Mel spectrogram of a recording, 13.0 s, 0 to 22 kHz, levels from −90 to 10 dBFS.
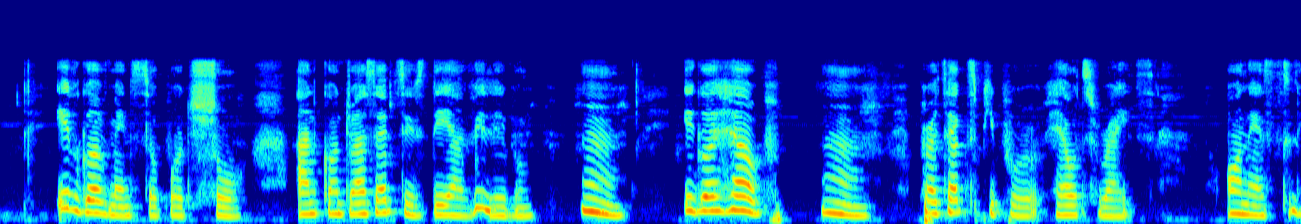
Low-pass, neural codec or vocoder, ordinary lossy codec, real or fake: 7.2 kHz; none; none; real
